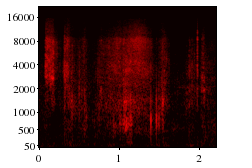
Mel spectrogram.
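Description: Faint handling sounds of a laptop being slid and set into place on a sheet of duct tape fabric over a cutting mat: a few soft taps and a light rustle about a second in.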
